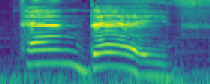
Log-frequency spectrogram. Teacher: 10days の図は日本語の図と発音せずにさりげなく息と一緒にそれっぽい濁音を発音してください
